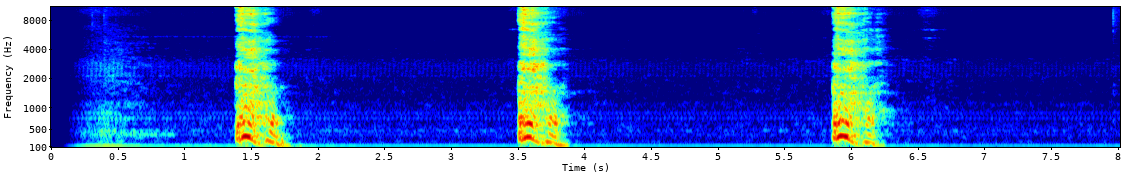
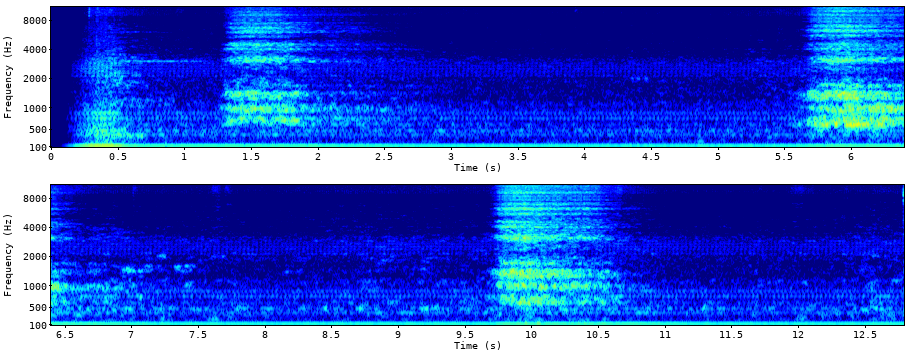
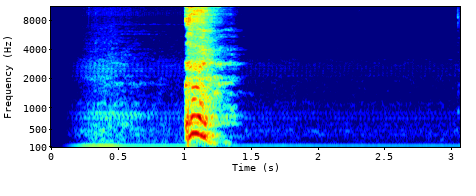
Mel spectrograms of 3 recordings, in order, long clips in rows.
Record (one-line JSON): {"three_cough_length": "8.0 s", "three_cough_amplitude": 32768, "three_cough_signal_mean_std_ratio": 0.27, "exhalation_length": "12.8 s", "exhalation_amplitude": 2897, "exhalation_signal_mean_std_ratio": 0.64, "cough_length": "3.1 s", "cough_amplitude": 32768, "cough_signal_mean_std_ratio": 0.23, "survey_phase": "beta (2021-08-13 to 2022-03-07)", "age": "65+", "gender": "Female", "wearing_mask": "No", "symptom_none": true, "smoker_status": "Never smoked", "respiratory_condition_asthma": false, "respiratory_condition_other": false, "recruitment_source": "REACT", "submission_delay": "1 day", "covid_test_result": "Negative", "covid_test_method": "RT-qPCR"}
